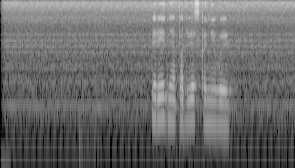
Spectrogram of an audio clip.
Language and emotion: Russian, neutral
